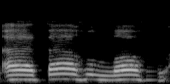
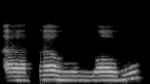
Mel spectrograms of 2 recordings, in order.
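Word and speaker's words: أتاه الله: Sedikit untuk pengucapannya, rojulun atahullahu, A-nya agak dipanjangkan ya, atahullahu, baik di awal, yang kedua juga tadi dibacanya pendek, kemudian malan, tidak ada tasydid pada huruf lamnya, terdengar tadi dibacanya malla.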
